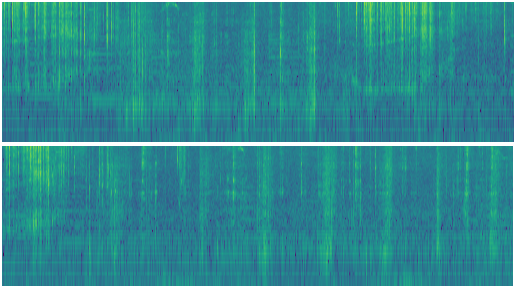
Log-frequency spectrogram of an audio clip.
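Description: Close-miked crunching of a crisp Milo-flavoured lace crepe roll (kuih jaring sarang laba-laba) as it is bitten and chewed: a quick run of sharp crackles. The crunch is the sign of its crisp, non-soft texture.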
